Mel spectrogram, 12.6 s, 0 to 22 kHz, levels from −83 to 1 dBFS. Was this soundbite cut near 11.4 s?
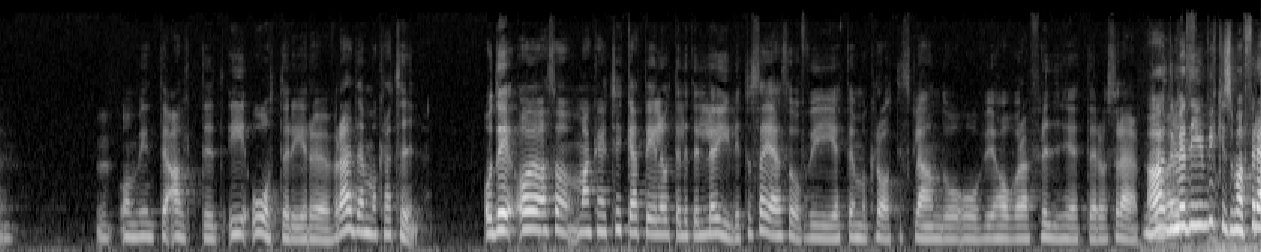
yes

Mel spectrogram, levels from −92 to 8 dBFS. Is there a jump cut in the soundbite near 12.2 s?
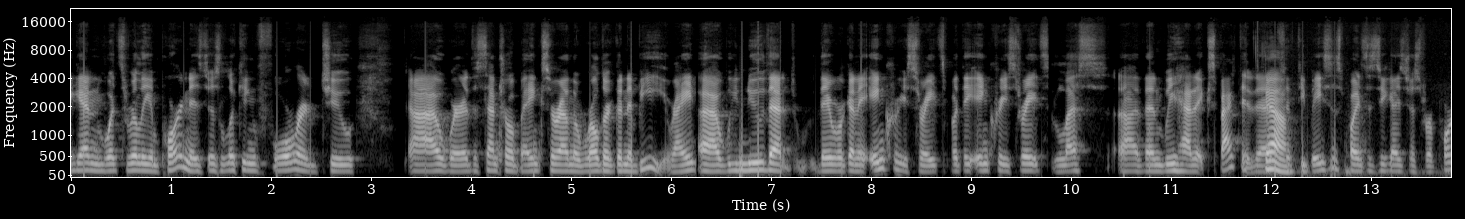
no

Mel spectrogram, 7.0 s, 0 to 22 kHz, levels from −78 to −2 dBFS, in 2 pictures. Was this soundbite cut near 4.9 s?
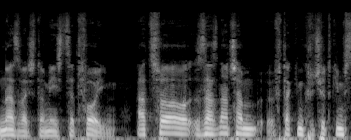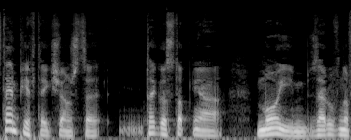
yes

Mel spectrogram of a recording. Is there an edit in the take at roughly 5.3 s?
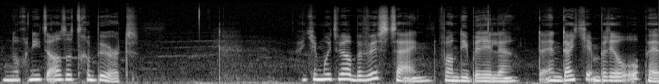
no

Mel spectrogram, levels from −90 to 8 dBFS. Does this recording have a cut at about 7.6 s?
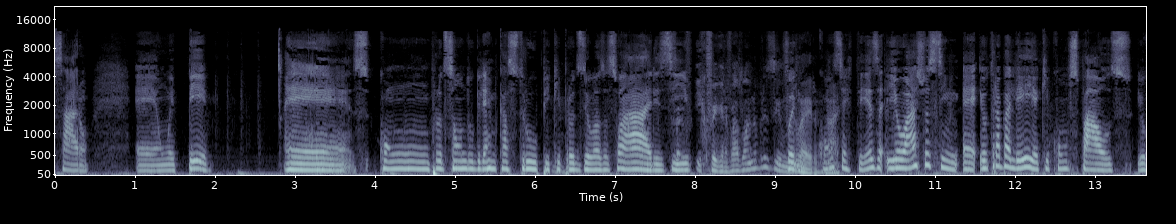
no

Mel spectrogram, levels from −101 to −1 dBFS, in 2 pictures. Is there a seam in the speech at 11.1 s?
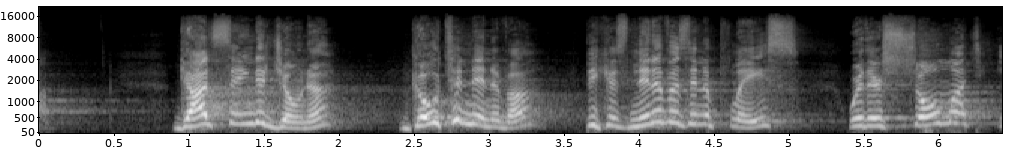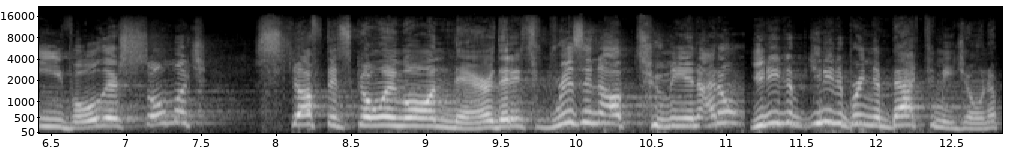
yes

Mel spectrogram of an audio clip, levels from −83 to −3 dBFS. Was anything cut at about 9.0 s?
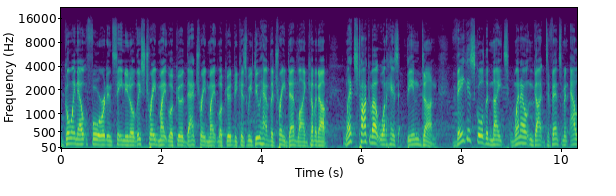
yes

